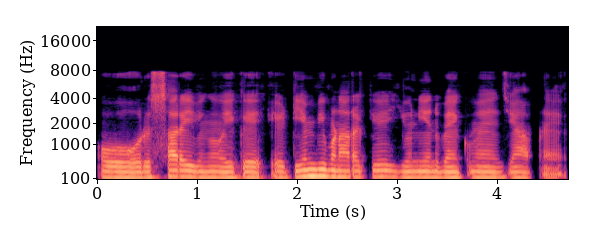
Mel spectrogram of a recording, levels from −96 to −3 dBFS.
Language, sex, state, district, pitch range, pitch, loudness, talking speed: Rajasthani, male, Rajasthan, Churu, 110-120 Hz, 110 Hz, -21 LUFS, 190 wpm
